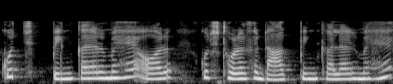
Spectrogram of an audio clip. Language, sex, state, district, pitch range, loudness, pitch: Hindi, female, Uttar Pradesh, Lucknow, 255-295 Hz, -13 LUFS, 265 Hz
